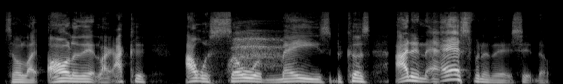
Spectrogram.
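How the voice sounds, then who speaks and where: A man's voice: mid-range voice, expressive, normal speed, dry recording. Male, forties, podcast co-host. Casual, profane storytelling with slang and repetition, recorded dry and close. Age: 40s. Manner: slangy, profane, repeats phrases for emphasis. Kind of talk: casual chat, personal storytelling.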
